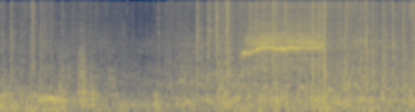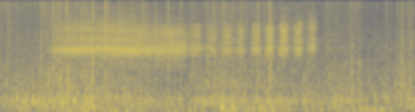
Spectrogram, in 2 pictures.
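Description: Pigeons coo and wings flutter nearby, with a whistling whir of birds taking off and settling over a low outdoor background.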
